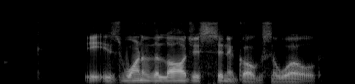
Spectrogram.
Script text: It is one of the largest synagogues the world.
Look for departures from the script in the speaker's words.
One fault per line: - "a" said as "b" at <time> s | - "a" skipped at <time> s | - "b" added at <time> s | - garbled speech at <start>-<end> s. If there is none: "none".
none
